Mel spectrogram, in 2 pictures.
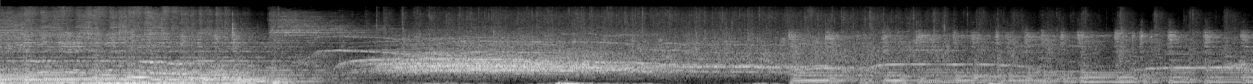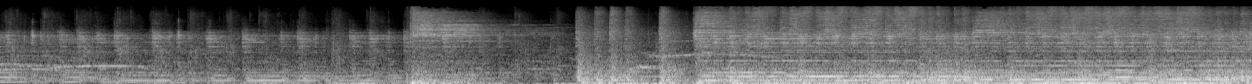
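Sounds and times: bass guitar: 0:00.0 - 0:03.2, 0:07.9 - 0:25.0
electric guitar chords: 0:00.0 - 0:03.2, 0:19.5 - 0:25.0
drum kit beat: 0:00.0 - 0:03.3, 0:07.9 - 0:25.0.

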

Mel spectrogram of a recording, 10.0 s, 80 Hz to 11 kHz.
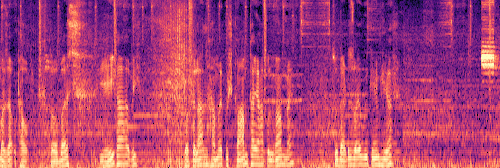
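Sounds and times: motorcycle engine rumble: 0:00.0 - 0:06.6
wind: 0:00.0 - 0:10.0.

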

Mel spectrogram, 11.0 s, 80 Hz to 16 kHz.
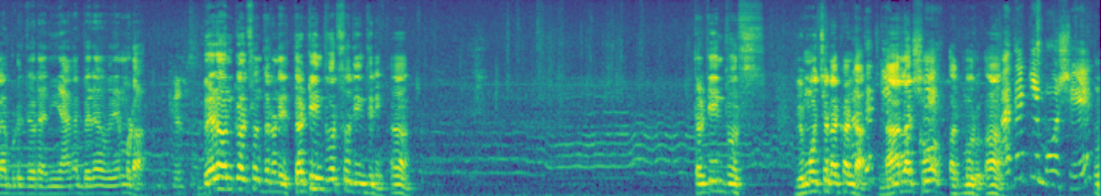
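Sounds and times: person preaching: 0:00.0 - 0:10.2.

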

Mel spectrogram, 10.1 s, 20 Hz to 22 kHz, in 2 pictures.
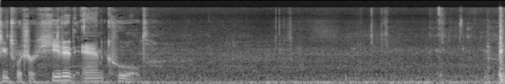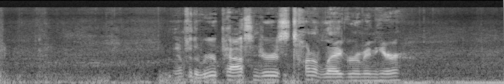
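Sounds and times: car door latch clicking open: 0:04.4 - 0:05.3.

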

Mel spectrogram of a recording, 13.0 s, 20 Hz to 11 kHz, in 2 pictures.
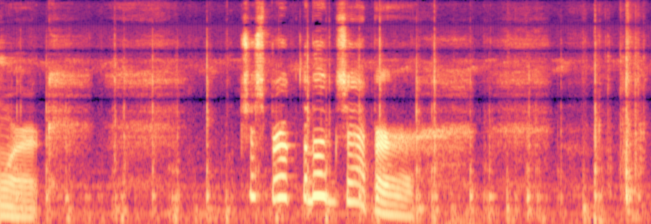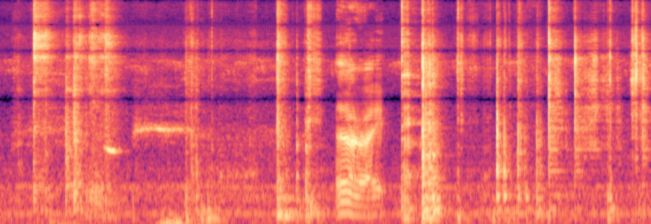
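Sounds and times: plastic parts clicking: 0:11.1 - 0:13.0.

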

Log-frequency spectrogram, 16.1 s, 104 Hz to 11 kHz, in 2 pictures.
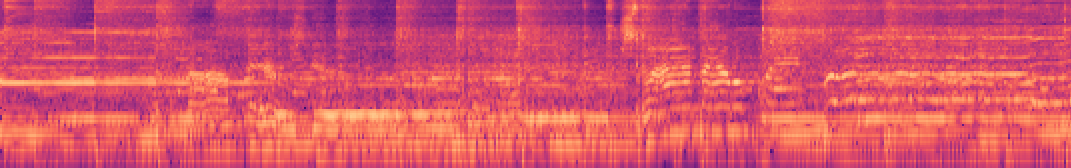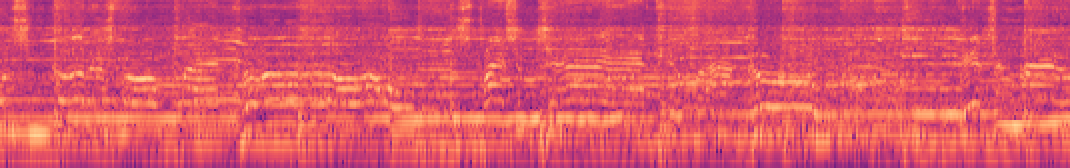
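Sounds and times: guitars: 0:00.0 - 0:16.0
live country band: 0:00.0 - 0:16.0.

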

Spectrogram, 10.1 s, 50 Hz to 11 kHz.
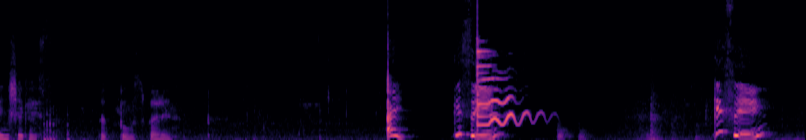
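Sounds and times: cartoon boing sound effect: 0:06.0 - 0:07.0.

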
